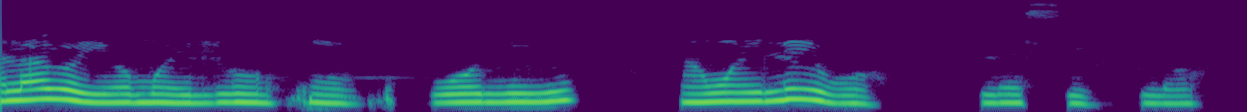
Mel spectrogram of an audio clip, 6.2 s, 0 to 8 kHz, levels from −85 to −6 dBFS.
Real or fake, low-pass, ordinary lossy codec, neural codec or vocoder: real; 7.2 kHz; none; none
